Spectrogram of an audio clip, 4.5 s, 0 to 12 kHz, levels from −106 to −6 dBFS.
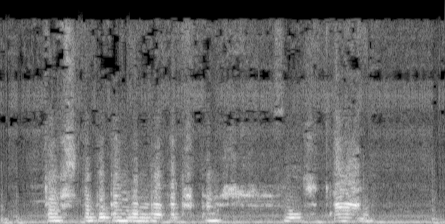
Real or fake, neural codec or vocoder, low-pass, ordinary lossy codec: fake; vocoder, 44.1 kHz, 128 mel bands every 256 samples, BigVGAN v2; 10.8 kHz; AAC, 48 kbps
